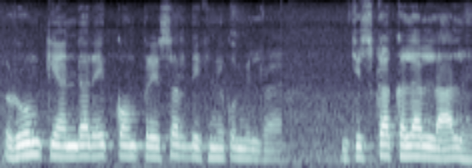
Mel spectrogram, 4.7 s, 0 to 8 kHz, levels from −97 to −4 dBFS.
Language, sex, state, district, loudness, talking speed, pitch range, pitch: Hindi, male, Gujarat, Valsad, -15 LUFS, 180 wpm, 125-150 Hz, 140 Hz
